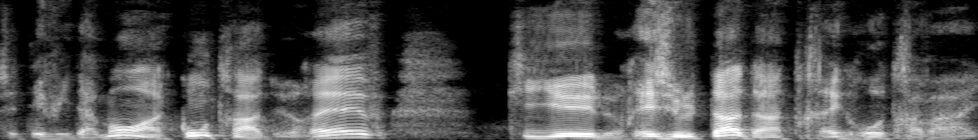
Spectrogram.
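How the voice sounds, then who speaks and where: A man of medium pitch talks with an Alsatian accent. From Alsace, France. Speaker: insurance broker, company founder. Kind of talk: prepared address to camera. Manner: formal.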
